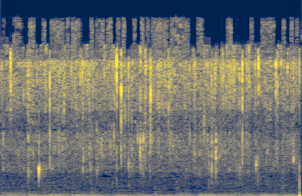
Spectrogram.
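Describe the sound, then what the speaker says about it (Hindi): Roughly chopped onion hits hot oil in a frying pan for a dosa chutney. A steady, soft sizzle runs throughout, with a few light clinks and one sharp tap near the end. "चलिए प्याज डाल देते हैं रफली चॉप किया हुआ।"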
